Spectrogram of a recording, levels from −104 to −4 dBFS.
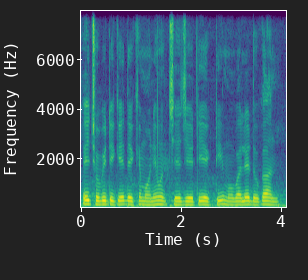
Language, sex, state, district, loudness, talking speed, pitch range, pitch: Bengali, male, West Bengal, Cooch Behar, -14 LUFS, 145 wpm, 135-145 Hz, 140 Hz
